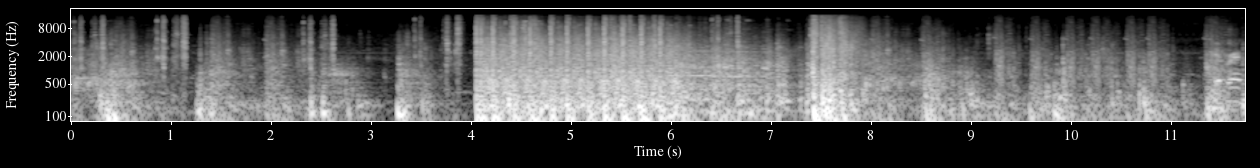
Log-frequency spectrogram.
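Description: Wooden walls and ramps snap into place with quick clatters.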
